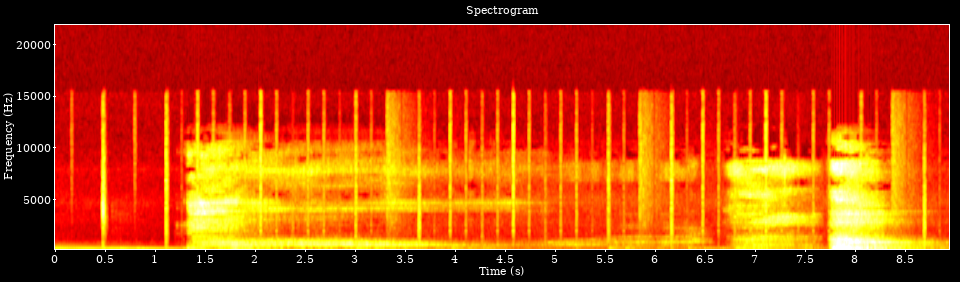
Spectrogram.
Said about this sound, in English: Now, the 4-7-8 is quite simple. It's a breathing technique. You breathe in for 4 seconds, so we'll start it breathing for, and remember, we hold it for 7, and then we let it out for 8.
